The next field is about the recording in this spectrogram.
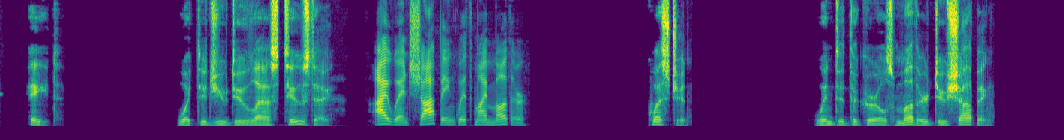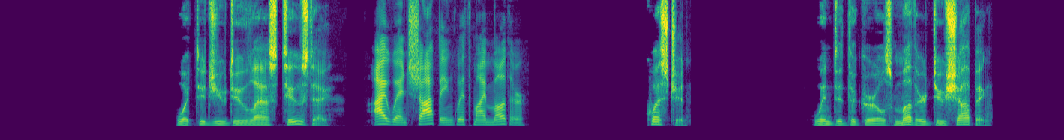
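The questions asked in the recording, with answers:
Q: When did the girl's mother do shopping?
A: Last Tuesday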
